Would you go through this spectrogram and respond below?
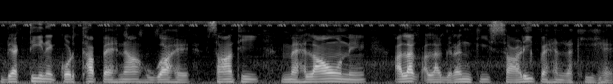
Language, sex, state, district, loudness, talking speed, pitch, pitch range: Hindi, male, Bihar, Kishanganj, -24 LUFS, 165 wpm, 115 Hz, 110-125 Hz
